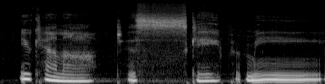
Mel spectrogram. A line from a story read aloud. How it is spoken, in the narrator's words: she says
